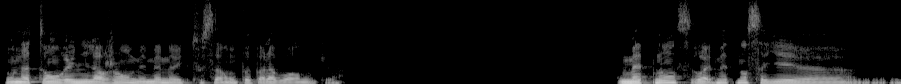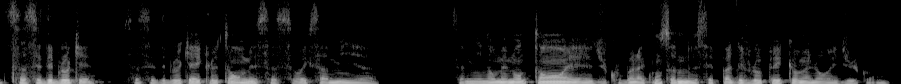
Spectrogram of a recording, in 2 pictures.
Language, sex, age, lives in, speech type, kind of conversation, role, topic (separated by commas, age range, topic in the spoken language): French, male, 30-34, France, conversation, unstructured, none, As-tu déjà fait un achat important dont tu es fier ?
